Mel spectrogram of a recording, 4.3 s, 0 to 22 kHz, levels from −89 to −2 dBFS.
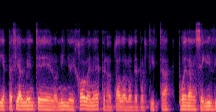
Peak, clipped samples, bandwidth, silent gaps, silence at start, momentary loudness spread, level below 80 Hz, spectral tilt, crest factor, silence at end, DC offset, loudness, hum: -6 dBFS; under 0.1%; 9.6 kHz; none; 0 s; 11 LU; -58 dBFS; -7.5 dB/octave; 16 dB; 0 s; under 0.1%; -22 LUFS; none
